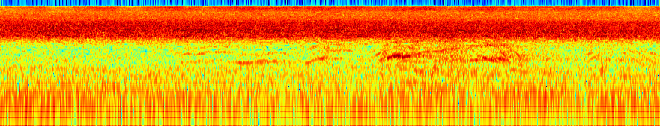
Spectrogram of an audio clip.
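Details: Cicada song at a school playground in summer, a constant high buzzing wall of sound, with faint harsher calls from other animals near the end.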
